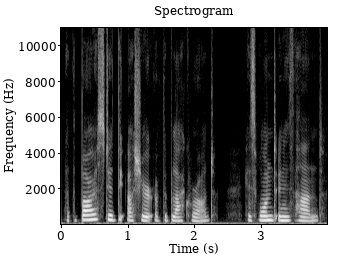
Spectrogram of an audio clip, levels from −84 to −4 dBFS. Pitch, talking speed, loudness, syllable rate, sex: 230 Hz, 225 wpm, -17 LUFS, 4.7 syllables/s, female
